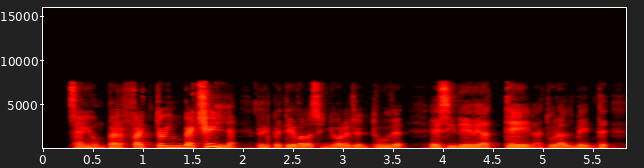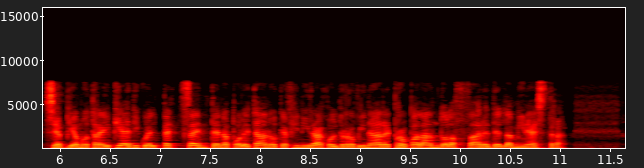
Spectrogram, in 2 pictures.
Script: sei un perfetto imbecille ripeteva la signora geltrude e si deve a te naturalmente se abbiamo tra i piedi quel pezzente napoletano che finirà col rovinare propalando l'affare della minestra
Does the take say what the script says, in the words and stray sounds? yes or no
yes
